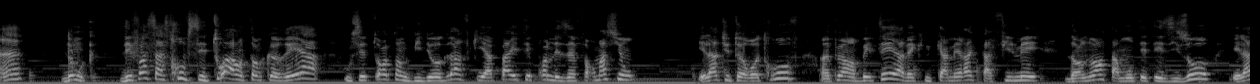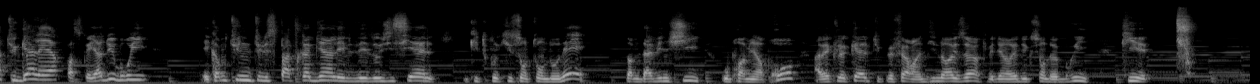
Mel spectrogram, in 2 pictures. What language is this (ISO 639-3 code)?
fra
